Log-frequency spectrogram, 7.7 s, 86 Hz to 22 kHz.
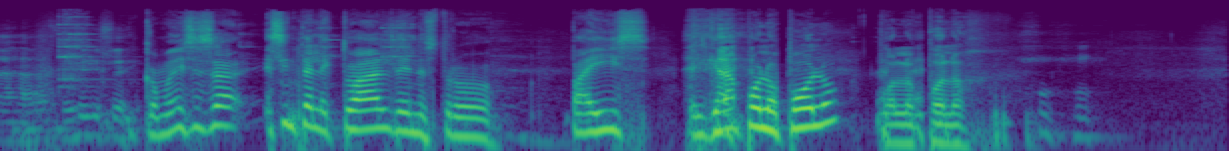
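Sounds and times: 
laughter: 0.0 - 0.4
wine glasses clinking in a toast: 0.2 - 3.1
speech: 0.4 - 6.3.

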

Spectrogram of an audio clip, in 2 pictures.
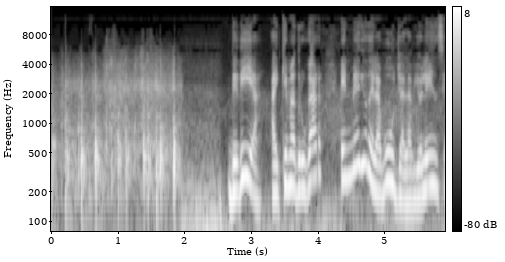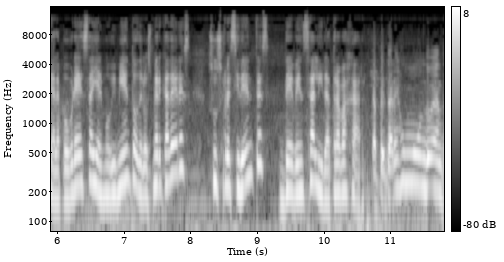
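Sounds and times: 
gunshots at night: 0.0 - 2.0
speech: 2.7 - 11.8.

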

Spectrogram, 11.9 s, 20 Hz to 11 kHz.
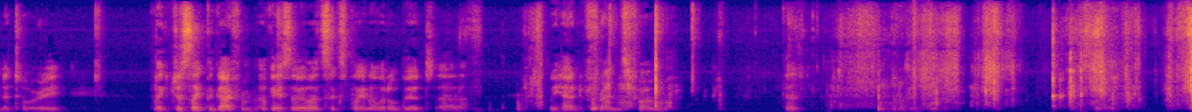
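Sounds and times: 
speech: 0.0 - 0.8, 1.5 - 6.9, 7.8 - 8.1
paper being handled and crinkled: 7.9 - 11.9.

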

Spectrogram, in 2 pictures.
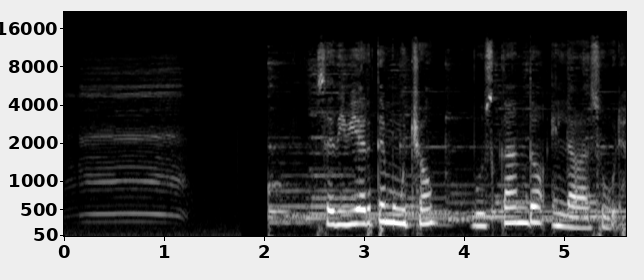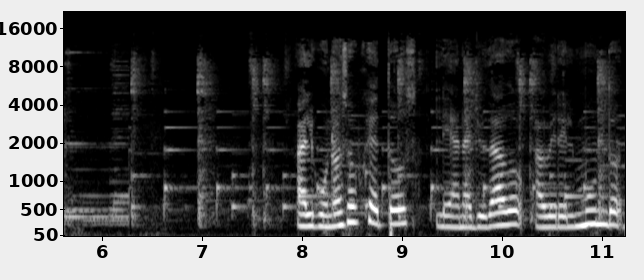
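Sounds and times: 
cow mooing: 0.1 - 1.3
speech: 2.6 - 5.8, 8.0 - 11.2.

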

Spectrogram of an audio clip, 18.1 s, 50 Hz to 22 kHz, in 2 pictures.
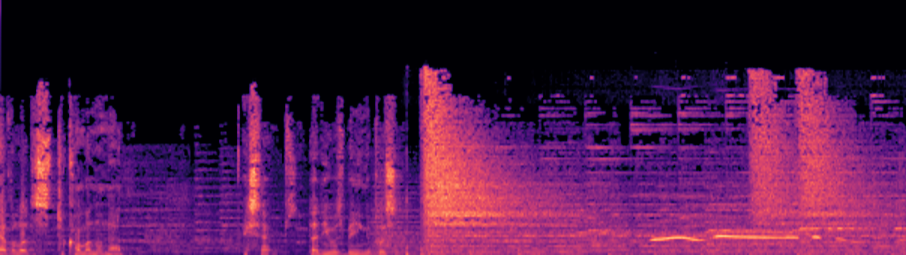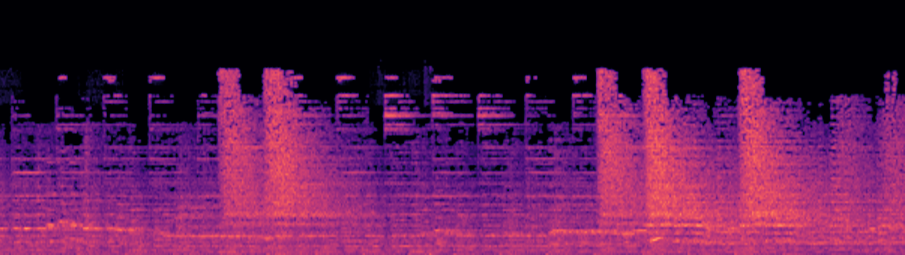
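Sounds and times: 
speech: 0.0 - 1.4, 2.4 - 4.5
dense busy musical background: 3.6 - 17.3
whistle sliding up in pitch: 6.4 - 8.6, 15.4 - 15.9.

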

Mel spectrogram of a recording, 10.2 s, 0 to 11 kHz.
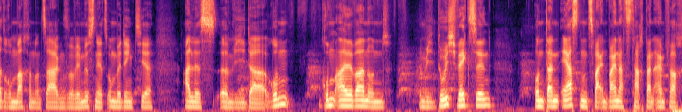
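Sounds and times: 
speech: 0.0 - 10.2
dog barking: 2.0 - 2.2, 3.6 - 4.0, 4.6 - 5.0, 6.0 - 6.8, 7.8 - 8.9, 9.8 - 10.2.

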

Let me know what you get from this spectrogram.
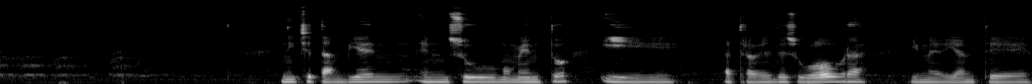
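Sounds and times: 
dogs barking in the distance: 0.0 - 1.6
speech: 2.8 - 10.3.

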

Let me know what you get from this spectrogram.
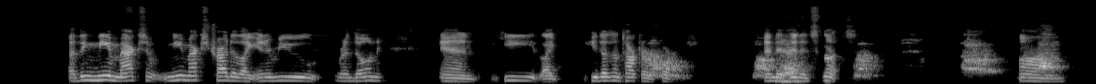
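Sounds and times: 
speech: 0.7 - 8.8, 9.6 - 10.7
dogs barking: 6.4 - 7.0, 7.6 - 8.8, 9.6 - 10.7
dog yelping: 6.5 - 7.0, 7.6 - 8.0, 8.6 - 8.8, 9.6 - 10.7.

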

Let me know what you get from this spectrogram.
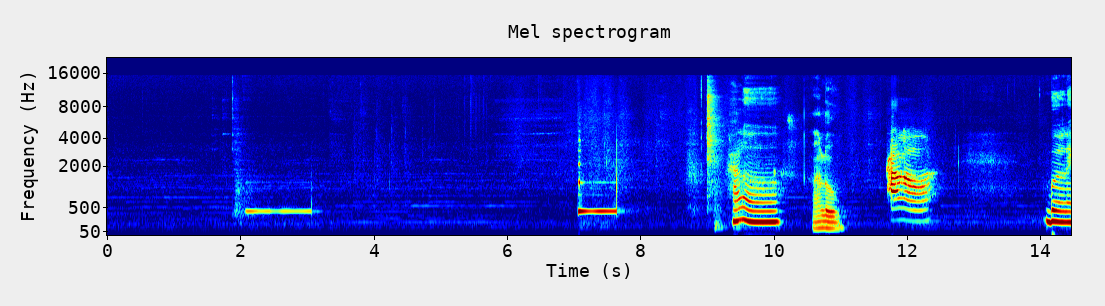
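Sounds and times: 
outgoing telephone call ringback tone: 2.0 - 3.2, 7.1 - 7.8
speech: 9.4 - 11.1, 14.1 - 14.4.

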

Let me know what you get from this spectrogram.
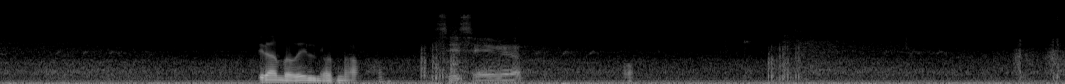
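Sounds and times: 
steady noisy hum: 0.0 - 10.6
speech: 2.6 - 5.4
sharp gunshots from a war video: 4.2 - 5.4, 7.6 - 9.5, 10.1 - 10.6.

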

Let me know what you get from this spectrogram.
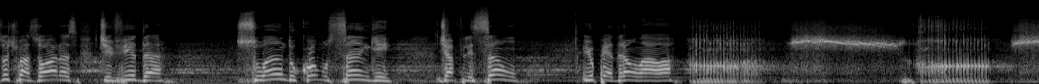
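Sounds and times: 
speech: 0.0 - 1.8, 2.4 - 7.1
voice imitating a person snoring: 6.8 - 7.8, 9.0 - 10.3.

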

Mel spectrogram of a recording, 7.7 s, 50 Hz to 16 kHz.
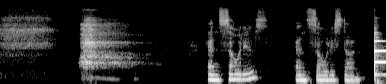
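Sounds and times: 
deep breath in: 0.0 - 4.0
speech: 4.2 - 7.6.

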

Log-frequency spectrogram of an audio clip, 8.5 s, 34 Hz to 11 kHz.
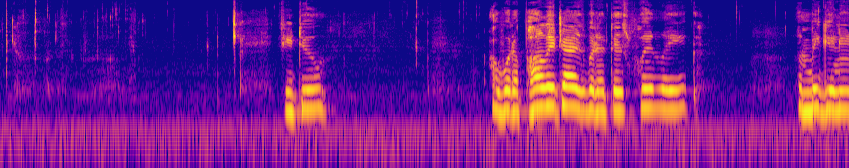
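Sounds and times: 
chewing cold cooked food: 0.0 - 2.7, 3.4 - 4.9
speech: 2.8 - 3.4, 4.9 - 7.1, 8.0 - 8.4.

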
